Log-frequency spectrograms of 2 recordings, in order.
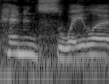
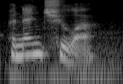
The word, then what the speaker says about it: peninsula: That's how you Just pronounce ghosts and that. vagrants and teenagers making out. Peninsula? I've always said Peninsuela as a joke, but then that's also because I didn't know how to actually pronounce it.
